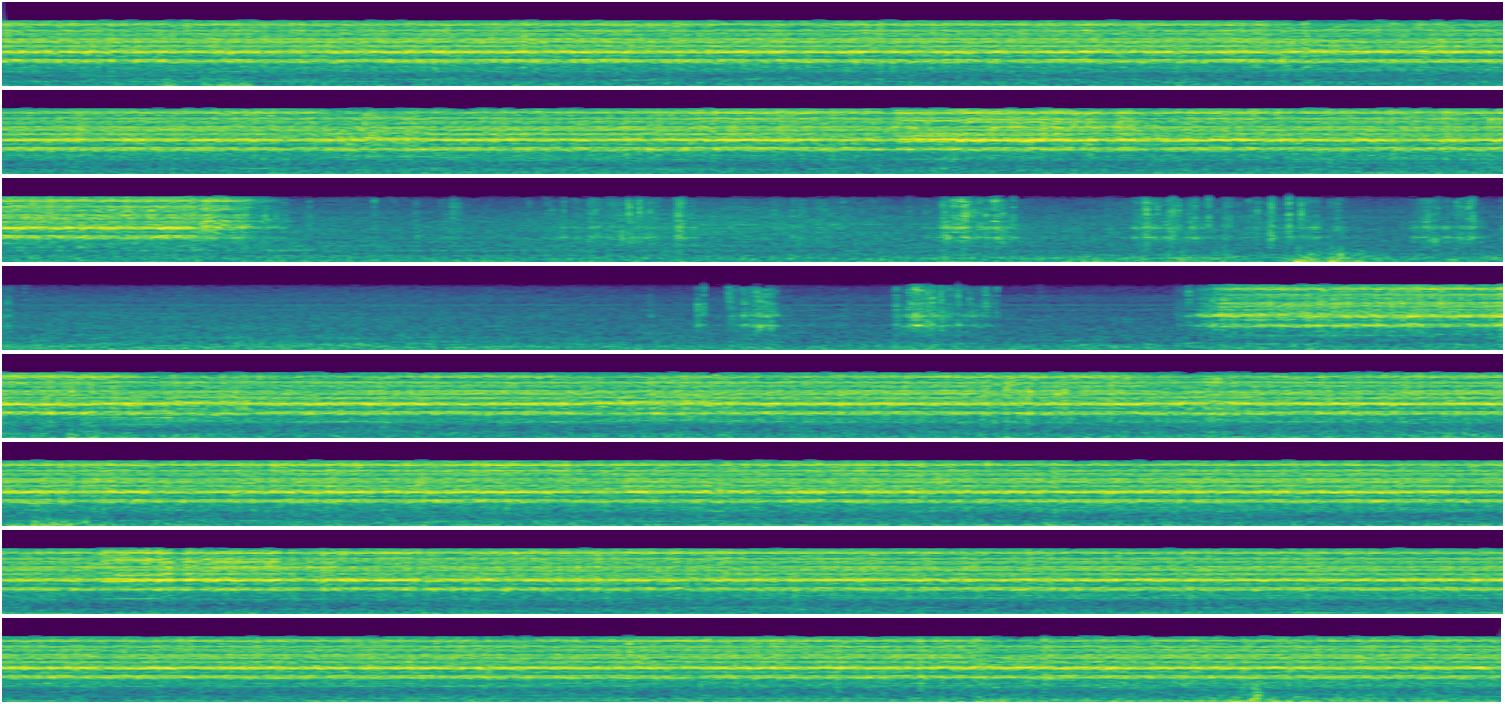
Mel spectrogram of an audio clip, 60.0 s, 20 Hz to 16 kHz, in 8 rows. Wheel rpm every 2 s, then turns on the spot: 160, 160, 160, 160, 160, 160, 160, 160, 20, 10, 20, 10, 0, 20, 110, 160, 160, 160, 160, 160, 160, 160, 160, 160, 160, 160, 160, 160, 160, 160.
18-24 26-28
